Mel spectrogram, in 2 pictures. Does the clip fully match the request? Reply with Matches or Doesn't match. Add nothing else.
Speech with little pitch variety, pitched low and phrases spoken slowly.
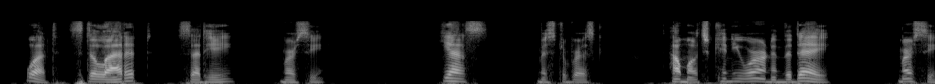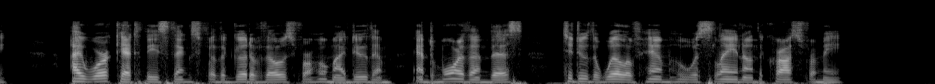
Doesn't match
